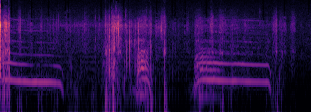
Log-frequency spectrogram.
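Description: A Plott Hound gives long, steady, drawn-out baying notes that end with a downward slur.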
